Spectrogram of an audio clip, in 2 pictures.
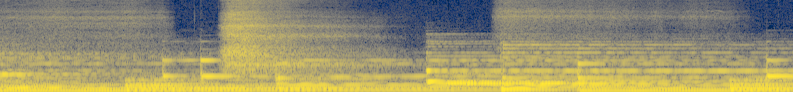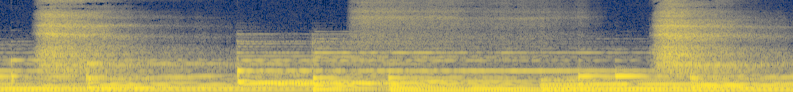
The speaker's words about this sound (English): Now, take three final breaths with an open mouth exhale.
